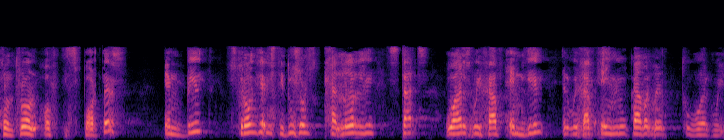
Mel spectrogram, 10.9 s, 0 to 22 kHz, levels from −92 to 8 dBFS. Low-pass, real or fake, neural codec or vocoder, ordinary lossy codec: 5.4 kHz; fake; codec, 16 kHz, 2 kbps, FreqCodec, larger model; AAC, 24 kbps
